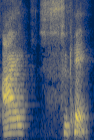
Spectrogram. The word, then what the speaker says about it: Aisuke: It's Aisuke. It's pronounced Isuke. Not Isuke Asuki.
